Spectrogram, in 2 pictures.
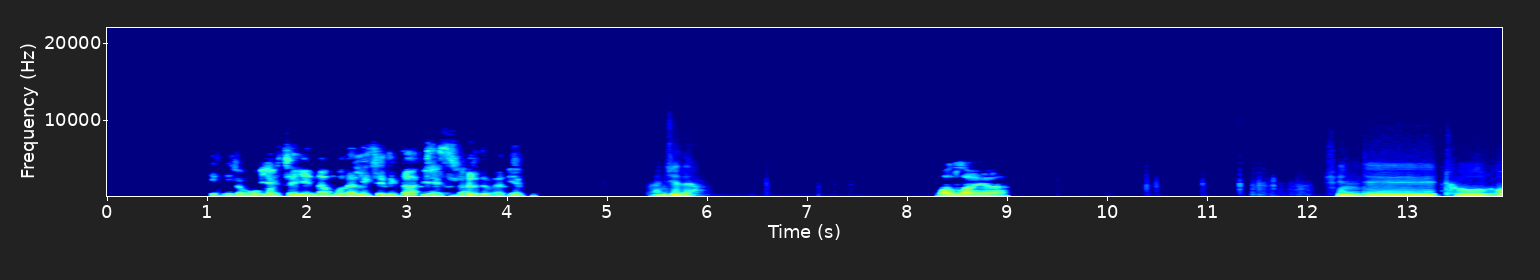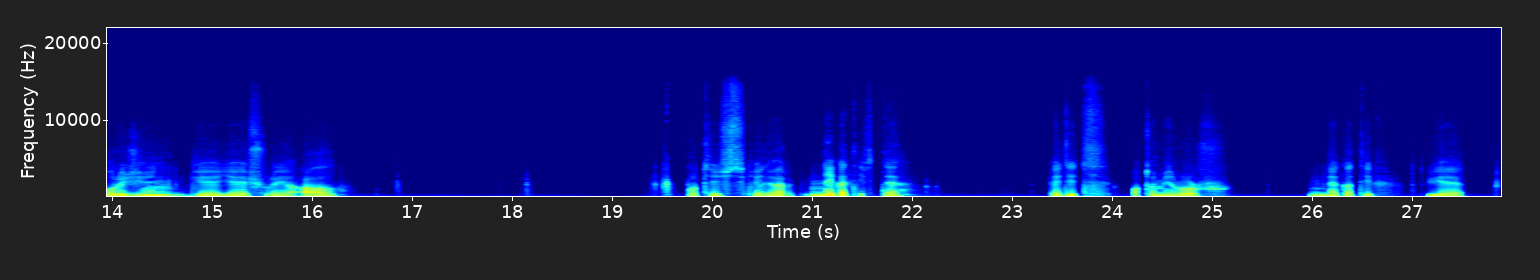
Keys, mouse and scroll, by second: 0.4-1.5 middle drag, 1.6-6.2 drag, 6.2-7.5 scroll down 2, 7.5 shift+click, 7.9 j, 8.0-10.4 middle drag, 10.4 KP_7, 11.1 shift+middle click, 11.5 Tab, 13.9-17.2 drag, 17.2-19.4 middle drag, 19.4 ctrl+a, 20.2-26.3 middle drag, 26.3-27.8 drag, 27.8 scroll down 2.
